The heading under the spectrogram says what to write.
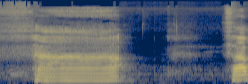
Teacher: সা উচ্চারণ হবে জিহ্বাটা উপরের দাঁতের আগে লাগিয়ে এরকম সা বলার সময় এক আলিফ টান দিতে হবে।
